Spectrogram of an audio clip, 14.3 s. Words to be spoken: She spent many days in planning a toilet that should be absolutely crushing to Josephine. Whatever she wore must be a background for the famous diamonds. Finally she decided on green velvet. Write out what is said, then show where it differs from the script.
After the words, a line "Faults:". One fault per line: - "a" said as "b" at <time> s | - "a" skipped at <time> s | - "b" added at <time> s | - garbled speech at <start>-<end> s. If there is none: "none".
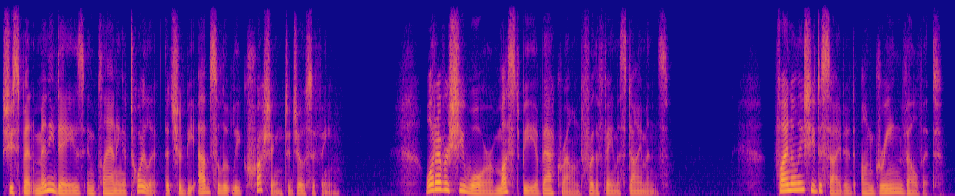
She spent many days in planning a toilet that should be absolutely crushing to Josephine. Whatever she wore must be a background for the famous diamonds. Finally she decided on green velvet.
Faults:
none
